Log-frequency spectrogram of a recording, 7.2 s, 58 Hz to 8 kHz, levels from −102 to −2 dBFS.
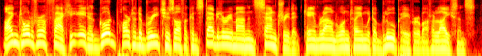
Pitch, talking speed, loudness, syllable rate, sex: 135 Hz, 255 wpm, -17 LUFS, 6.1 syllables/s, male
